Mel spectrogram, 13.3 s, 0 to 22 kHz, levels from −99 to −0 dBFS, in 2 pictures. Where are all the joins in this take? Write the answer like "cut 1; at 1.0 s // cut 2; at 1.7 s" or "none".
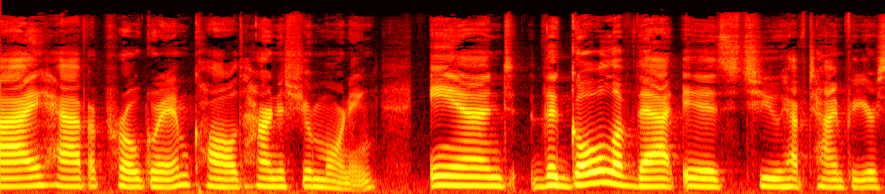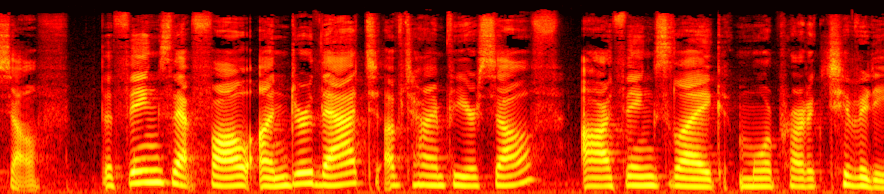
cut 1; at 9.5 s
